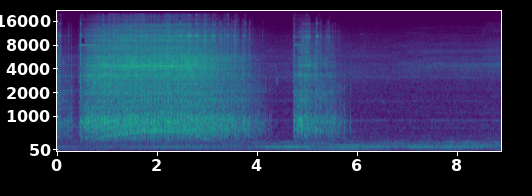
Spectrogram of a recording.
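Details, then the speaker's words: Traxxas Rustler 4x4 RC truck after a new spur gear and slipper clutch assembly, transmission cover off: loud whirring bursts with each throttle blip and a thin scraping note; grub screw suspected rubbing the spur gear, not confirmed. "It might be where that grub screw is rubbing against the spur gear, but it shouldn't be doing that."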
